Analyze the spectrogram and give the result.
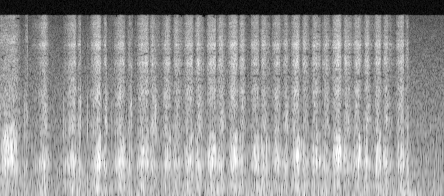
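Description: A graphite pencil scratches hatching and shading across the surface of a small, thin square of solid brown MDF fiberboard. About fourteen quick, dry strokes follow one another in a steady back-and-forth rhythm, each a bright, rasping scrape with a papery midrange. The scratching stops just after four seconds, leaving only faint quiet.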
